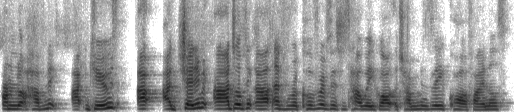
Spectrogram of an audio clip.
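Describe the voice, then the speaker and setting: Woman streamer, softened Durham accent, higher voice, nervy and rambling, live match reaction. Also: very fast. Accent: County Durham, softened. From North East England. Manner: anxious, excitable, rambling and self-repeating. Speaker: football watchalong streamer.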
